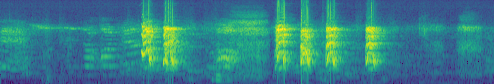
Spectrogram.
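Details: Hurley the English Cocker Spaniel at home, enthusiastic over Christmas balloons; soft whines give way to two sharp barks, then a quick cluster of four more high, clipped barks before fading.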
